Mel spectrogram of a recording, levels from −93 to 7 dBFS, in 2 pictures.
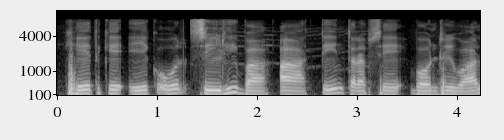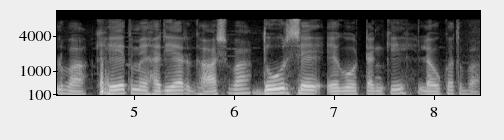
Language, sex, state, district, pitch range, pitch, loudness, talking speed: Bhojpuri, male, Bihar, Gopalganj, 125-150 Hz, 135 Hz, -19 LUFS, 175 wpm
